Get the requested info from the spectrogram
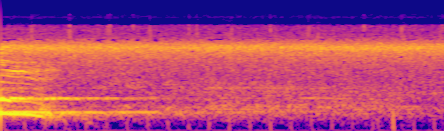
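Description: The tail of a man's long, drawn-out call, one held note fading out with the hall's reverberation in the first half second or so, then low, steady room tone.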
